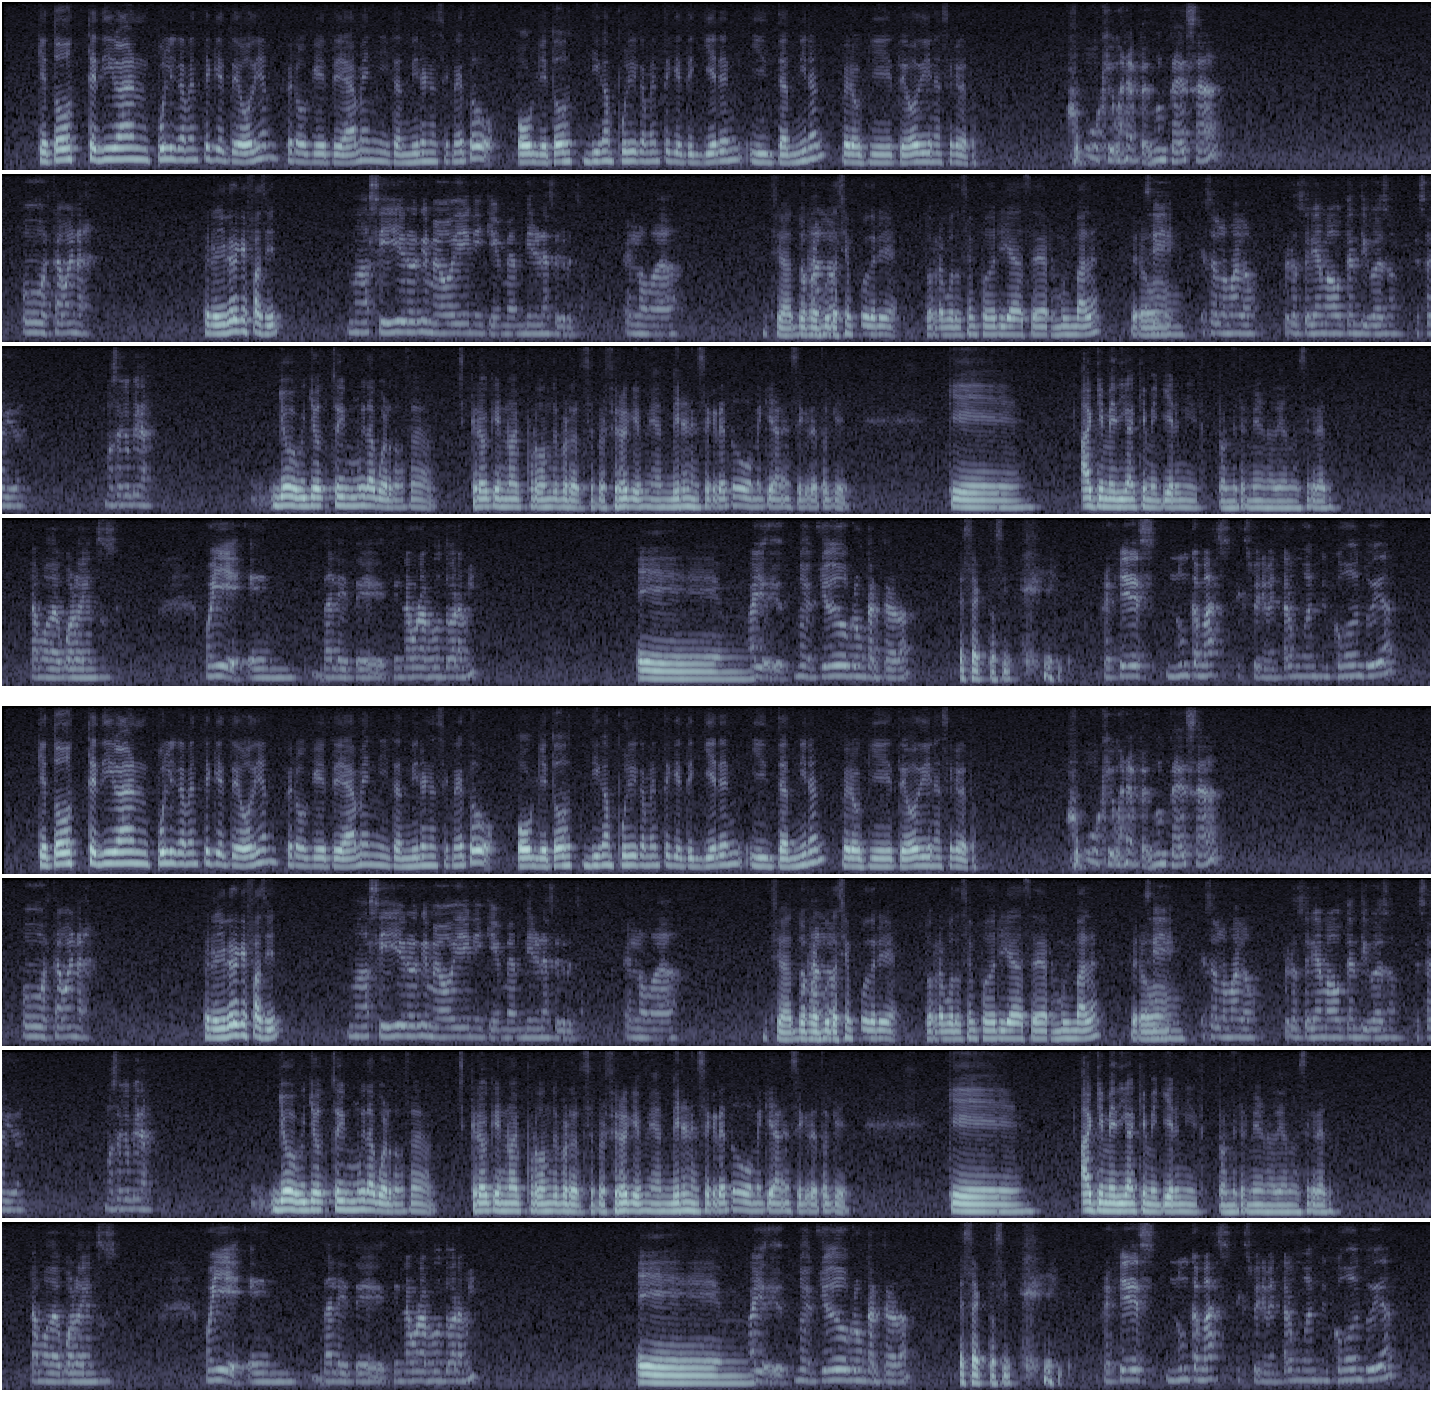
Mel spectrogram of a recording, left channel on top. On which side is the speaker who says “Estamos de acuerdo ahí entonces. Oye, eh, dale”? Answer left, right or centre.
Left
